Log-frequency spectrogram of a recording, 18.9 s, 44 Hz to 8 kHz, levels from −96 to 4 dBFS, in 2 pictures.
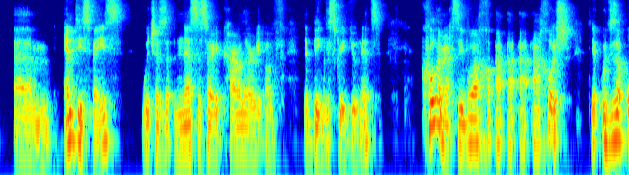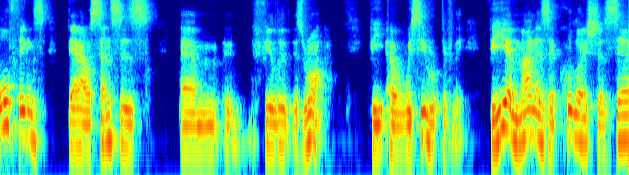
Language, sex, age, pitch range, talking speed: English, male, 50-69, 95-125 Hz, 90 wpm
